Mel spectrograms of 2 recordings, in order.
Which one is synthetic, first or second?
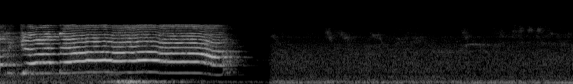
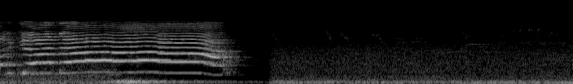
first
